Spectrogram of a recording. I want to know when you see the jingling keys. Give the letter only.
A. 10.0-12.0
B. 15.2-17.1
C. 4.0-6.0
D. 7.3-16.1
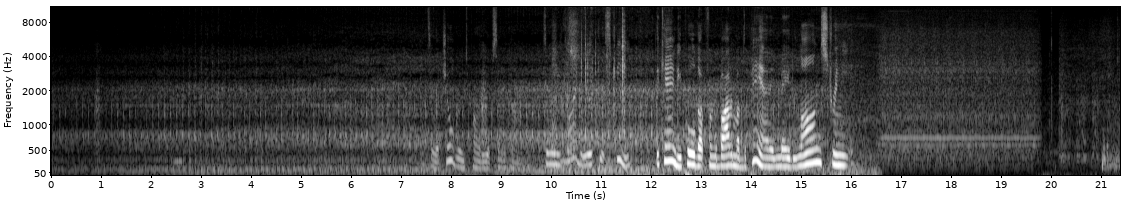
A.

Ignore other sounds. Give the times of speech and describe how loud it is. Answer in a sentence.
You can hear the speech from 7.3 to 16.1 s, getting louder.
